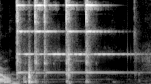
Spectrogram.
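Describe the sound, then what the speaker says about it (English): A small bell rings close by, about four or five bright struck tones in quick succession that leave a ringing tail fading out. "the bell has rung"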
